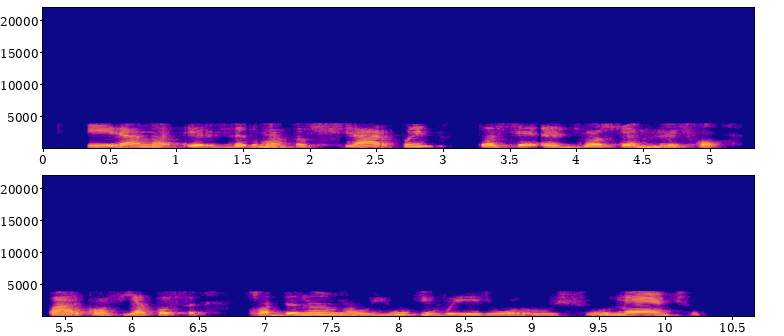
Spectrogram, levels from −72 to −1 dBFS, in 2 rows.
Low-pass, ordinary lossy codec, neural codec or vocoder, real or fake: 7.2 kHz; AAC, 16 kbps; codec, 24 kHz, 1 kbps, SNAC; fake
